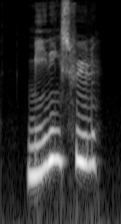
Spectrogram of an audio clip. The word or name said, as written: meningsfylde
